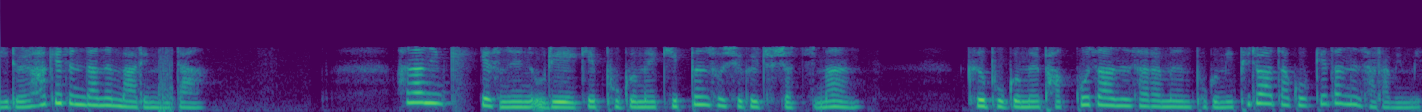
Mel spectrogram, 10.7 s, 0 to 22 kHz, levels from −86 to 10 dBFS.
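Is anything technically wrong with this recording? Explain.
Yes, the speech has several faults, heard through a narrowband call path with G.711 A-law coding, so nothing reaches above 4 kHz.

From 1.19 to 1.29 s there is an irregular scratchy burst, a loose connector crackle. A worn contact breaking and remaking the circuit chops the signal and adds pops.

At 3.40 s the sound freezes into a fading buzz for 202 ms until 3.62 s, then resumes with nothing lost. This call audio freeze was likely caused by delayed packets emptying the jitter buffer.

At 3.74 to 3.77 s the speech jumps forward with almost no gap, a skip ahead. Roughly 70 ms of audio was dropped, so the two sides are joined almost directly.

From 3.81 to 4.35 s the speech drags at 88% speed with unchanged pitch. This is a jitter buffer slow-down: repeated pitch periods added 72 ms to rebuild the buffer's reserve.

At 4.52 s and 6.16 s there is a brief click. 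Each is a repeated buffer, where a 10 ms chunk played one extra time because new audio arrived late.

From 9.04 to 10.62 s the speech sounds hurried at 111% speed with the same pitch. This is a jitter buffer speed-up, where about a fifth of a second was trimmed to cut an excess delay.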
